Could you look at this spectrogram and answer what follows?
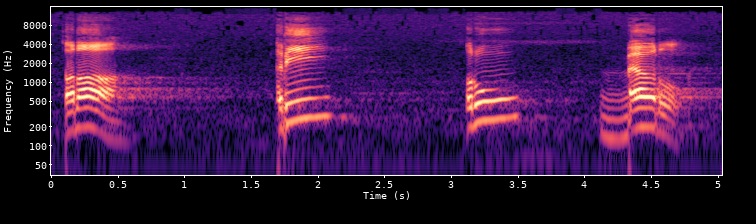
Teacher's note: huruf ra, diucapkan dengan menyentuhkan punggung lidah dengan langit-langit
